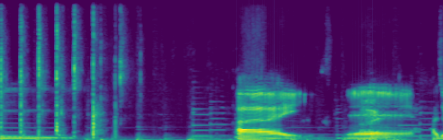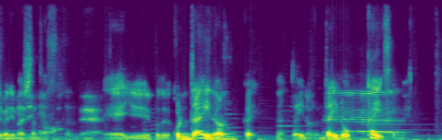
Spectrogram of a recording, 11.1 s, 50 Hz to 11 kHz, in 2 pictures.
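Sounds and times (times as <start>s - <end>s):
hands clapping: 0.0s - 1.9s
speech: 3.0s - 11.0s.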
